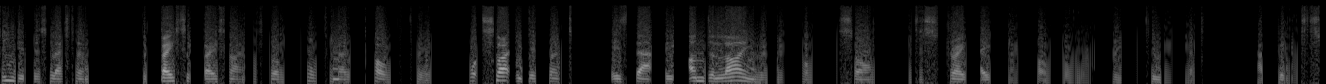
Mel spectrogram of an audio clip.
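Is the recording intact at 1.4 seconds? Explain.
No. At 1.4 s, as throughout, the signal likely sits on a 5-bit grid, rounded without dither, so error tracks the signal as gritty distortion or steady hiss about 10 dB below it.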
